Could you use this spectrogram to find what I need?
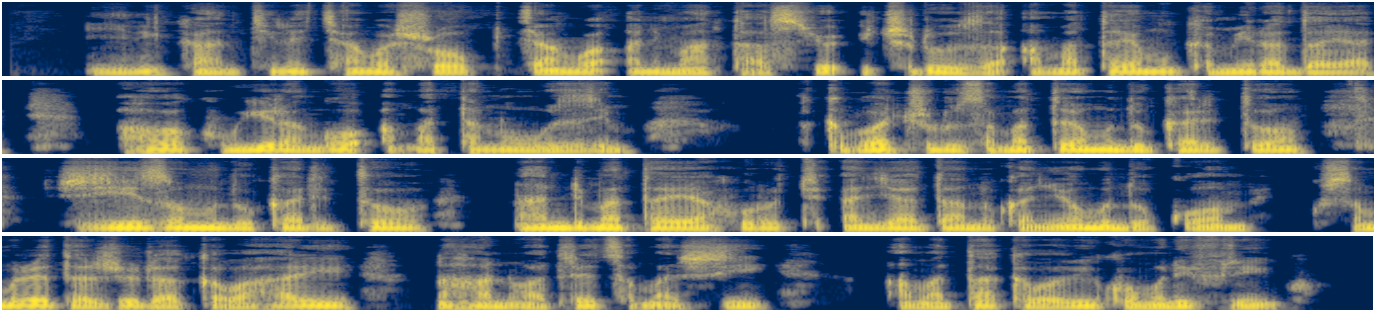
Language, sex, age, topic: Kinyarwanda, male, 18-24, finance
